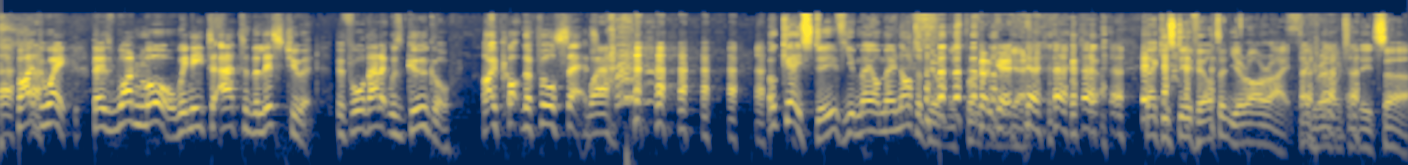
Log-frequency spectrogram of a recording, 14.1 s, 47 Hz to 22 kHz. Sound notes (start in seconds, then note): 3.8 laughter; 11.4 laughter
